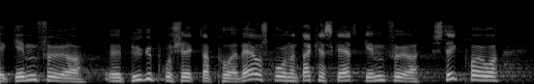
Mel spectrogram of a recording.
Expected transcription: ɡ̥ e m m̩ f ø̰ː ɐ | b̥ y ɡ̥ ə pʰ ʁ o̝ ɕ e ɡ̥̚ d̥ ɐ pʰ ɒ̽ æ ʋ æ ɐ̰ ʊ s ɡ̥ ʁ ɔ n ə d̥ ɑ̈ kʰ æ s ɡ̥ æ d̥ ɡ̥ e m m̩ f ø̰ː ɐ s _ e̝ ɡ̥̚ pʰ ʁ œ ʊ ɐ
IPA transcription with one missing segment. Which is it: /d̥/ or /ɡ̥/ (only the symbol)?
d̥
